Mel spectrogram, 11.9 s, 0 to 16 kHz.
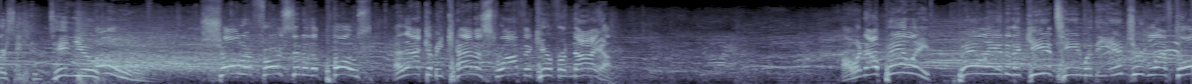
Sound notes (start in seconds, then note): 2.7 crowd cheering; 7.3 crowd cheering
